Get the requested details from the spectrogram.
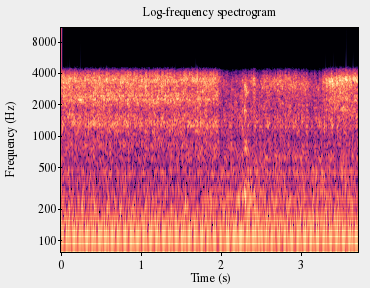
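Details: Duramax with ZF6 manual transmission, after a clutch master cylinder modification, pedal pushed by hand to the floor: diesel idle with a steady low rattle as the pedal goes down, meaning the clutch now releases fully; before the mod it didn't rattle.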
